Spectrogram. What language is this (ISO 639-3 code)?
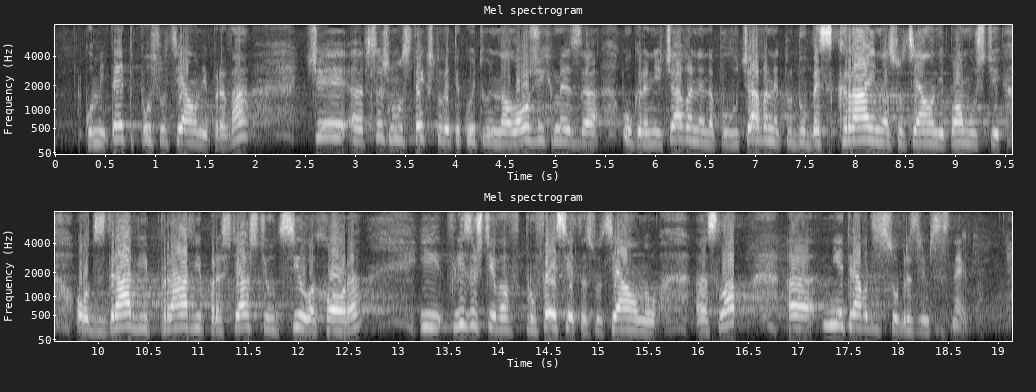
bul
